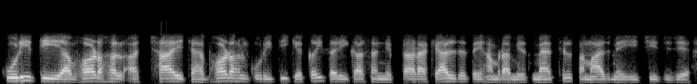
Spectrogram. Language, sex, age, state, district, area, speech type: Maithili, male, 45-60, Bihar, Sitamarhi, urban, conversation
